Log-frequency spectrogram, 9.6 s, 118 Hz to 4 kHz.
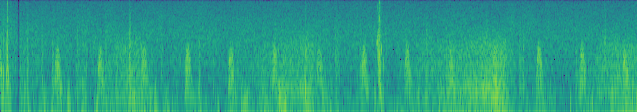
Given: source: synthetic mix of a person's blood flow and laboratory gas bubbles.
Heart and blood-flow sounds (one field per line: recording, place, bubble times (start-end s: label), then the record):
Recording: Doppler ultrasound of blood flow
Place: subclavian vein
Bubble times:
0.00-0.15 s: bubbles
4.54-4.62 s: bubbles
5.61-5.75 s: bubbles
From the record:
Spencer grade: 2 (many but less than half of the cardiac periods contain bubble signals, singularly or in groups)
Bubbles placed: anywhere in the cardiac cycle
